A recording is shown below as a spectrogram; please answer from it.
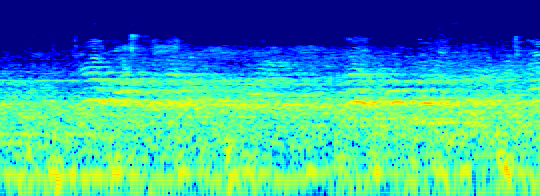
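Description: Voices calling out in a large sports hall, two drawn-out calls about a second in and near the end, with a few dull thuds over the steady hall noise.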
